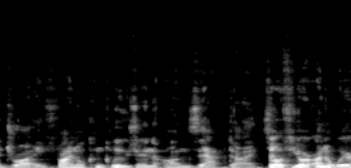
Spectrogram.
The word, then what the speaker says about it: Zaptie: every other commentator outro he prefers his name is pronounced zaptie instead of xacti if he is no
